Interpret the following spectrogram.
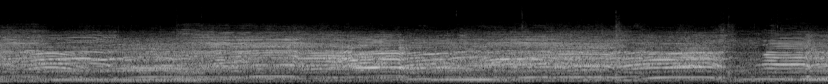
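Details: Hereford and white-faced calves, male and female, penned at auction, a steady chorus of long wavering moos overlapping one another, with a faint murmur of people in the background.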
